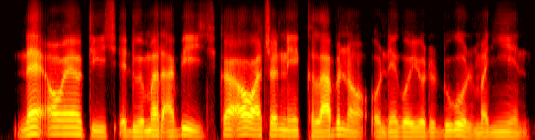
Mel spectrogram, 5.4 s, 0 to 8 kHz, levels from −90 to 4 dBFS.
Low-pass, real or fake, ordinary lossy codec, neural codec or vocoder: none; fake; none; codec, 16 kHz, 0.7 kbps, FocalCodec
